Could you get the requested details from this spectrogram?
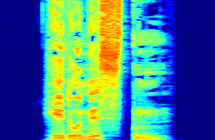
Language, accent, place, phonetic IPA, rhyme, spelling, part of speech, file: German, Germany, Berlin, [hedoˈnɪstn̩], -ɪstn̩, Hedonisten, noun, De-Hedonisten.ogg
- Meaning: 1. genitive singular of Hedonist 2. plural of Hedonist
